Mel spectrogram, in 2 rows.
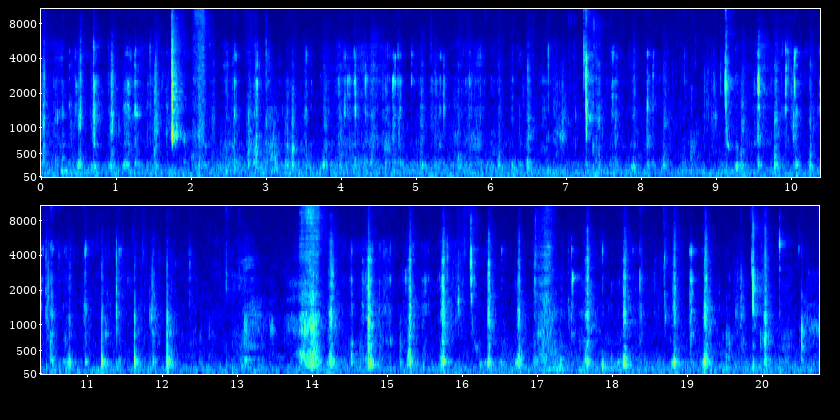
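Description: Close-miked chewing of braised aged kimchi and pork with rice: quick, wet mouth clicks and smacks in steady succession, with a louder cluster about 14 seconds in.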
